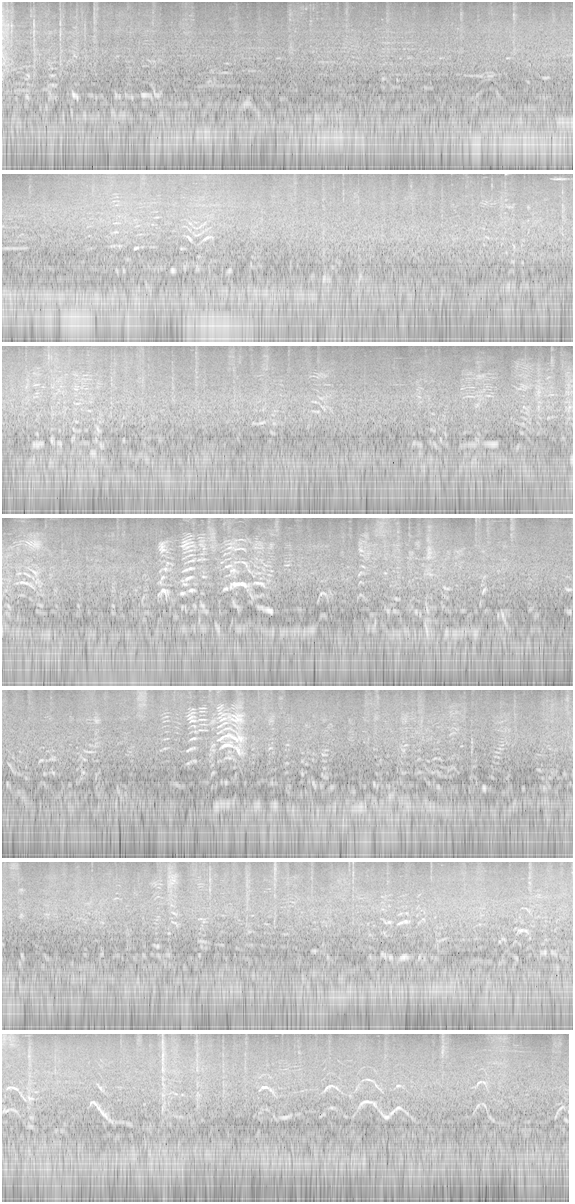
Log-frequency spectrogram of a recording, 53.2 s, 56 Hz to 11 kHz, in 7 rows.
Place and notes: Brixton, London, UK - You Get to Listen to My Music with an American Flag on It
Recorded on the street and in a bus with a pair of DPA 4060s and a Marantz PMD661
